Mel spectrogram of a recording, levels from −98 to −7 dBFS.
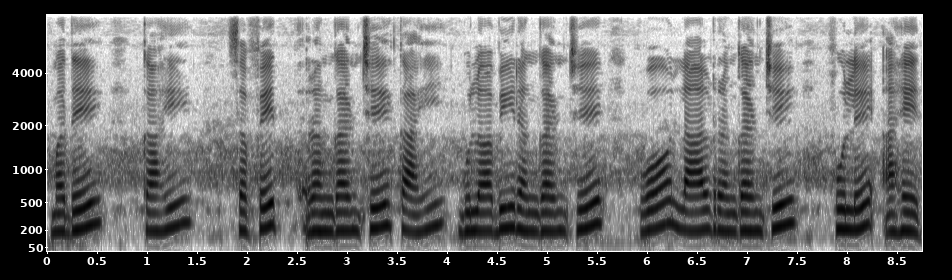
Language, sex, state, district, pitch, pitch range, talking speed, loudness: Marathi, female, Maharashtra, Mumbai Suburban, 200 Hz, 190-225 Hz, 80 wpm, -14 LUFS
